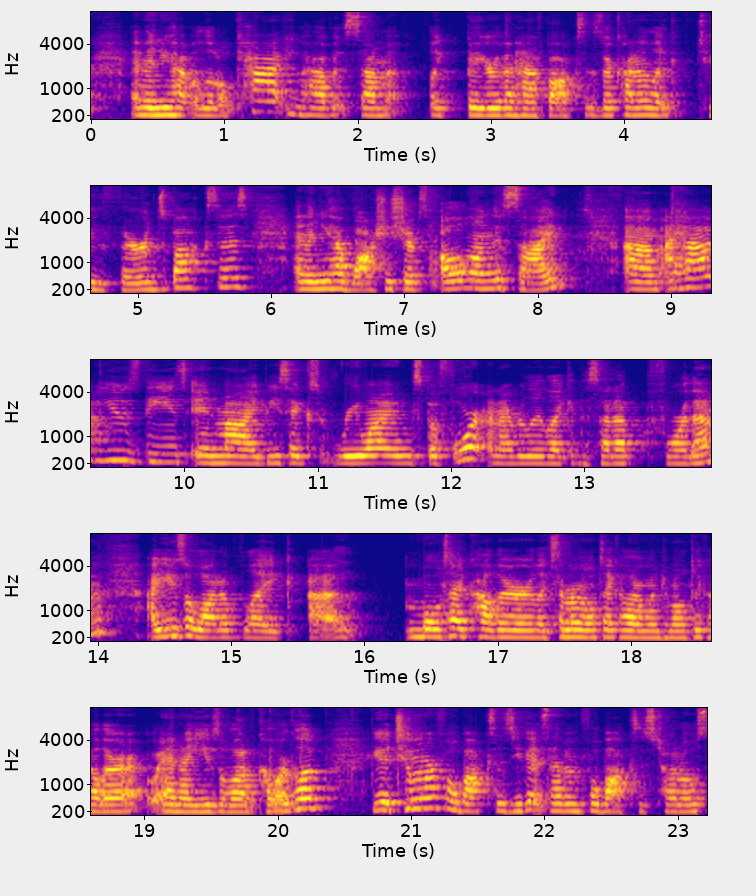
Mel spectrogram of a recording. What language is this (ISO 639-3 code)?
eng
